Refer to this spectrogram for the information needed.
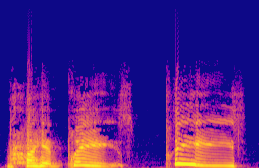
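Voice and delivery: very high, tearful begging; wailed, desperate plea; terrified pleading. A narrator's reading. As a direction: beg as a crying, frightened child. Terrified boy begs brother with rifle.

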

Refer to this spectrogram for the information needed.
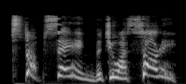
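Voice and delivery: high-pitched furious outburst; angry shout. A narrator's reading. Enraged mother rejecting sympathy, shouting. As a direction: explode sharply, pitched very high. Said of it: "she shouted".

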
